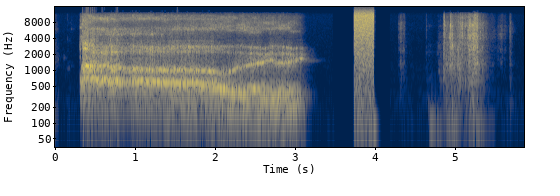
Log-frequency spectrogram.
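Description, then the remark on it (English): A voice imitates paper being crumpled: a loud, rough, crinkly rush lasting about three seconds, then two short crackly bursts after a brief pause. “Oh, that's a good paper noise.”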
